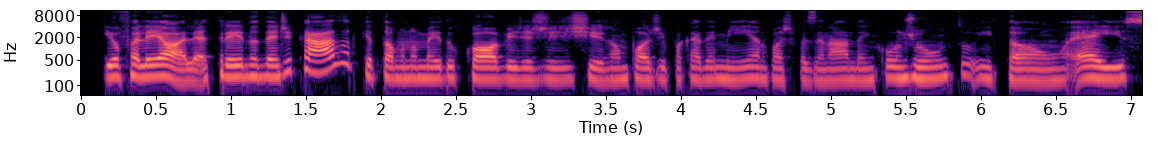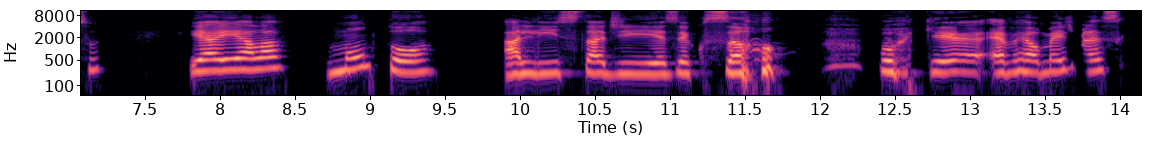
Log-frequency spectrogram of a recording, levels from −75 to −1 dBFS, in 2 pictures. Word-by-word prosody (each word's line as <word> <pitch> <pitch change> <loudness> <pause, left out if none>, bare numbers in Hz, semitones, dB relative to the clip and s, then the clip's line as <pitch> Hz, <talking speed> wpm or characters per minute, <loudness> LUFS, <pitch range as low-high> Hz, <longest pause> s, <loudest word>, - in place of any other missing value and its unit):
E - - -6
eu 180 - -1
falei: 180 +1 +1
"Olha, 140 -5 +2
treino 180 +2 -3
dentro 175 0 -2
de 245 - -6
casa, 240 - +5
porque 260 - -9
estamos 160 -2 -5
no 160 - -7
meio 160 0 -6
do 165 0 -9
covid, 155 -1 0
a - - -6
gente 155 0 -7
não 145 +1 -10
pode 155 -1 -6
ir - - -17
para 155 - -15
academia, 155 +1 -9
não 160 - -10
pode 150 -2 -10
fazer 145 -1 -12
nada 145 +1 -7
em 145 - -11
conjunto, 170 +4 -7
então 145 -3 -7
é 165 +1 -1
isso. 165 - -4 0.6
E - - +3
aí, 260 +1 +8
ela 285 +2 +6 0.3
montou 250 -2 0 0.4
a - - +6
lista 220 +1 +1
de 215 0 -6 0.2
execução, 220 +1 +3 0.9
porque 235 -1 -2
é, 230 -1 +4
realmente, 245 +2 0
parece 245 +2 0
175 Hz, 180 wpm, -21 LUFS, 155-230 Hz, 0.9 s, aí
